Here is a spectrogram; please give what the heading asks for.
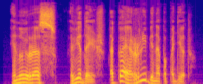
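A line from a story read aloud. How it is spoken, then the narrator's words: Burred speech. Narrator (Russian): говорил Глеб картавя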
